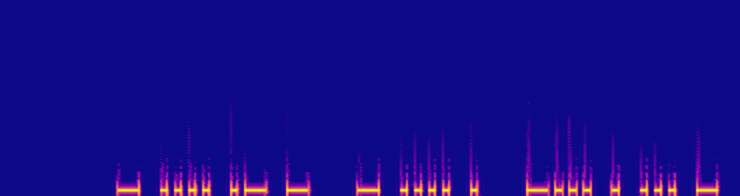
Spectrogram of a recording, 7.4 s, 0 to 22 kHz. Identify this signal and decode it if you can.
Morse code, heard as a keyed tone, about 17 wpm, 700 Hz. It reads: THAT THE BEST
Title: Sets of 5 Words Encore2 17wpm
